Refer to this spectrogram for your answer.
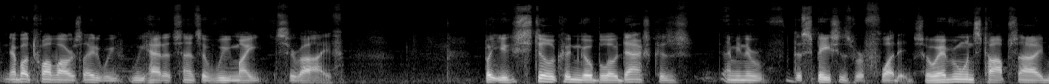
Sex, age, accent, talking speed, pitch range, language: male, 50-69, American, 185 wpm, 95-110 Hz, English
